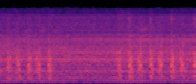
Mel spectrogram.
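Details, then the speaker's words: LG newer optical drive reading a DVD: quiet repeated ticking and whirring bursts as the laser head seeks over and over without settling; slow to read, struggling with the disc but it works. "This must be a millennial drive. Anyway, it works. It's just slow and it's crap and it's, well, LG."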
